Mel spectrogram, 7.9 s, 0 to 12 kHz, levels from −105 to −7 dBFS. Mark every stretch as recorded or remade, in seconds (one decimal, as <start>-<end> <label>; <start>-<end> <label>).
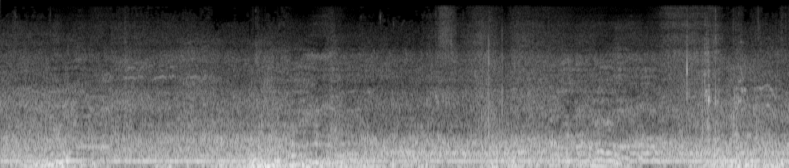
0.0-0.5 recorded; 0.5-1.1 remade; 1.1-2.9 recorded; 2.9-3.6 remade; 3.6-5.5 recorded; 5.5-6.6 remade; 6.6-7.9 recorded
